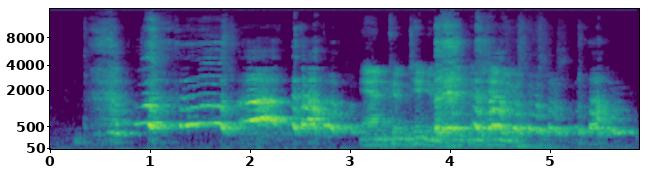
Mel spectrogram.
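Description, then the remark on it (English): Wordless screams and yelps from voices that wail and cry out with sliding, wavering pitch, going on steadily for several seconds, with a lower voice joining in partway through. “Screams and yelps continue.”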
